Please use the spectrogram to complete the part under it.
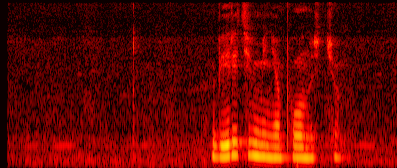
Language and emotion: Russian, neutral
